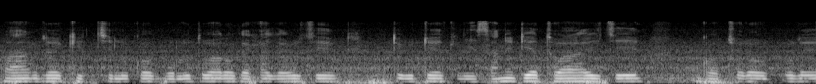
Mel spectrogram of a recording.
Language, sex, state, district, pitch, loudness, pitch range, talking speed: Odia, male, Odisha, Sambalpur, 140 Hz, -18 LUFS, 130-140 Hz, 125 wpm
